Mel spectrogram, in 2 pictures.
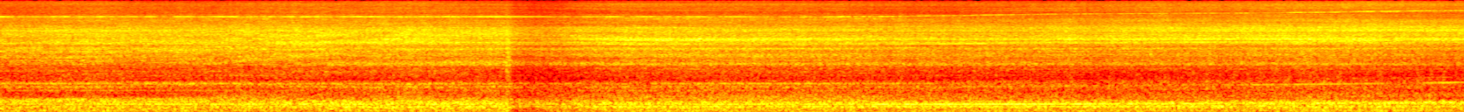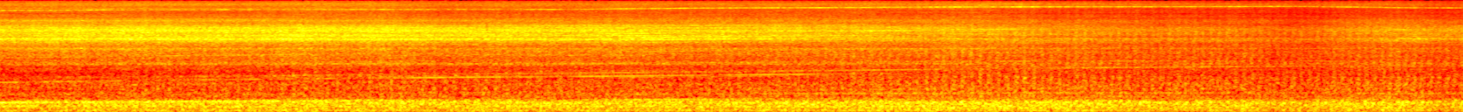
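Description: Helicopter engine and rotor running on the ground, heard from the cabin, the pitch slowly rising as the rotor spools up before lift-off. A single knock about five seconds in.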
